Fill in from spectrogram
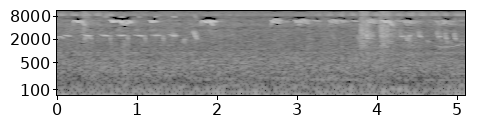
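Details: Wild red avadavats give thin, high chirps in quick irregular bursts, several birds overlapping, over a steady insect hiss and soft background noise.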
